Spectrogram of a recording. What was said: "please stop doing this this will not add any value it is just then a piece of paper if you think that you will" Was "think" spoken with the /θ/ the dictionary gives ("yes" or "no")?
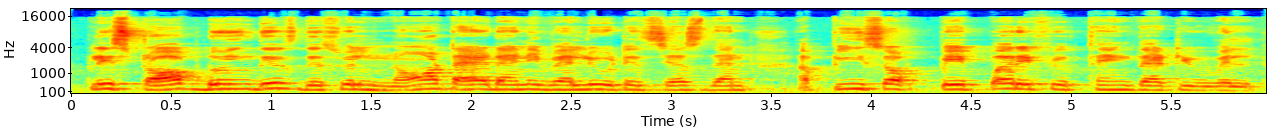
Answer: no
